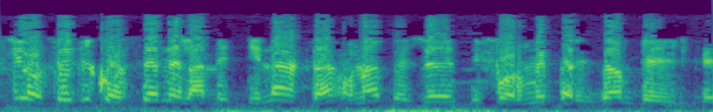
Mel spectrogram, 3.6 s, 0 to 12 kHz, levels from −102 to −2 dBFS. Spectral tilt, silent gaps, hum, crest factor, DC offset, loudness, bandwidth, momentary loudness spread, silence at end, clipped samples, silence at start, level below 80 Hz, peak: -1.5 dB/octave; none; none; 18 dB; under 0.1%; -22 LUFS; 8 kHz; 5 LU; 0 s; under 0.1%; 0 s; -40 dBFS; -6 dBFS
